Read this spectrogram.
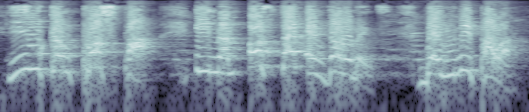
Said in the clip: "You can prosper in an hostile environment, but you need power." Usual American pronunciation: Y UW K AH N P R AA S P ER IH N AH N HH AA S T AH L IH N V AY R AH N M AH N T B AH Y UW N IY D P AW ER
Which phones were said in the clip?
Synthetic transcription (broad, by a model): Y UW K AH N P R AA S P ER IH N AH N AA S T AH N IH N V AY R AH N M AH N T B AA Y UW N IY D P AW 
